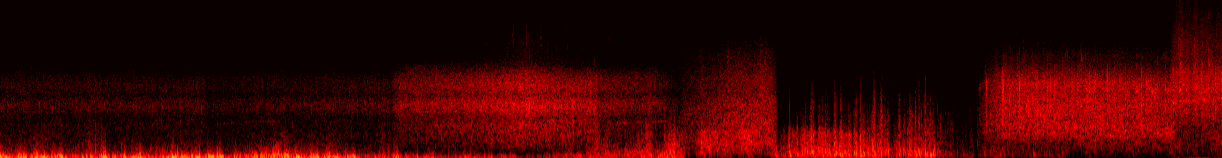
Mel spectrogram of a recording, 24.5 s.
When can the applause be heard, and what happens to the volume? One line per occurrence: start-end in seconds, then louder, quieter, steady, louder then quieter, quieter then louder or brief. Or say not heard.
0.0-13.7 louder
19.6-24.4 steady.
